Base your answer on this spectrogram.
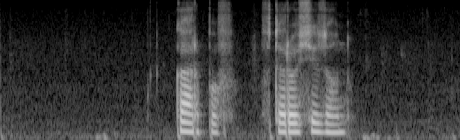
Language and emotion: Russian, neutral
